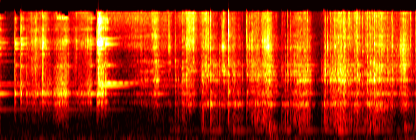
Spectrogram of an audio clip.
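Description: Long acrylic nails tap and scratch a large, hollow, black powder-coated Hydro Flask stainless steel water bottle held close to the mic. Bright, quick clicks mix with dry scratchy rasps, with faint high metallic ringing that fades quickly between strokes.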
